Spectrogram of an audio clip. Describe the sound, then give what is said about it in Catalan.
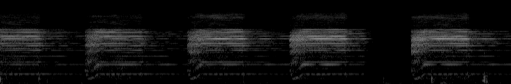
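A harsh, buzzing home alarm tone blares through a mobile phone in five repeated bursts, each about a second long with short gaps between, loud with a thin electronic quality like a phone speaker. “M'ha començat a sonar el mòbil, xaval. És l'alarma de casa.”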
